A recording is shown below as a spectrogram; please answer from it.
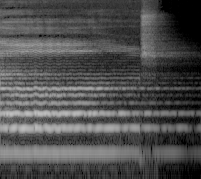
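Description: Byzantine chant: the final note of a hymn held by the chanting voice over a steady low drone, fading out about three seconds in with a soft hiss.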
